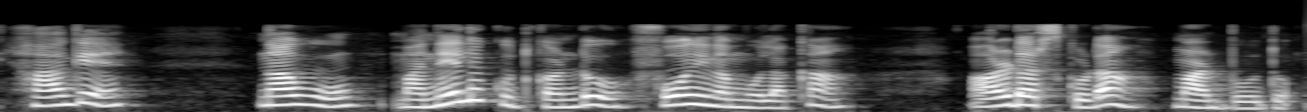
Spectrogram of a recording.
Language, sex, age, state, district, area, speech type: Kannada, female, 18-30, Karnataka, Davanagere, rural, spontaneous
